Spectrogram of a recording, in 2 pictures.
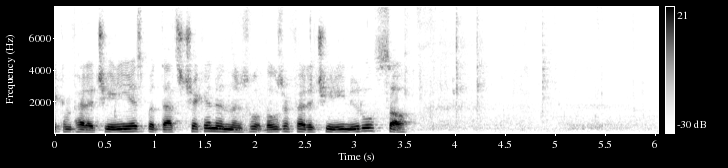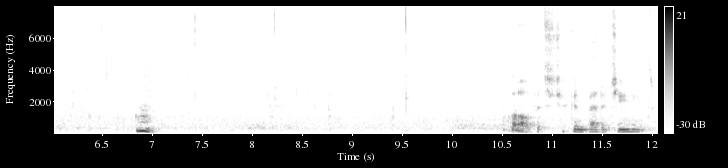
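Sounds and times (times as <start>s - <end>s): man chewing: 3.7s - 10.6s.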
